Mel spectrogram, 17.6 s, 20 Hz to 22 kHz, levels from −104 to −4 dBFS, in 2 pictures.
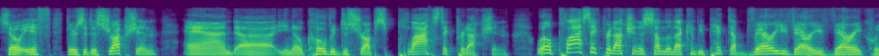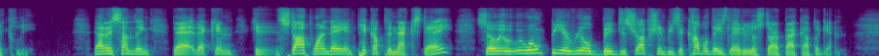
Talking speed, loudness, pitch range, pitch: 215 wpm, -20 LUFS, 150-195 Hz, 175 Hz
